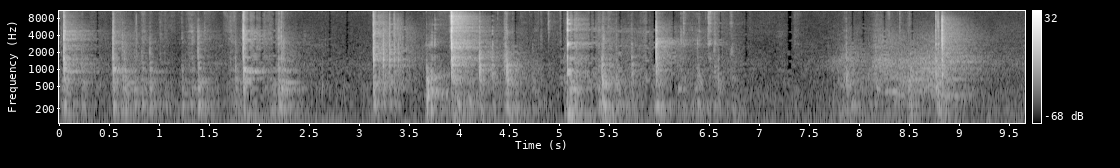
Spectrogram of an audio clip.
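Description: Screwdriver working screws loose from the steel high-voltage cage of a tube TV chassis. Irregular metallic clicks and knocks of the tool and hand on the sheet metal, the loudest about four seconds in, with a brief scrape near the end.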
